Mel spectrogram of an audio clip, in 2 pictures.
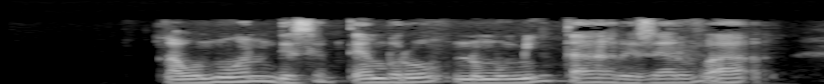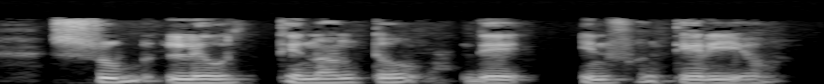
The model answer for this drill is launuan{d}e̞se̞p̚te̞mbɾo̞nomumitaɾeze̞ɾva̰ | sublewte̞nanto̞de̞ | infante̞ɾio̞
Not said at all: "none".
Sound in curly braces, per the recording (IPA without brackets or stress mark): d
